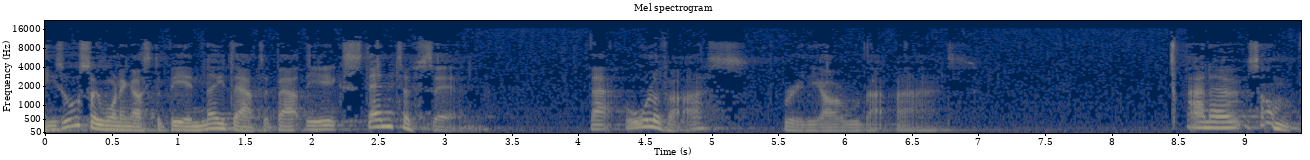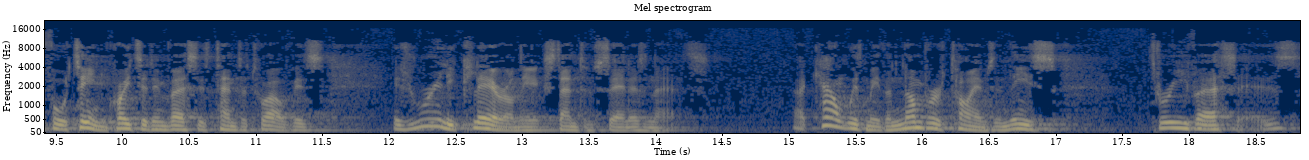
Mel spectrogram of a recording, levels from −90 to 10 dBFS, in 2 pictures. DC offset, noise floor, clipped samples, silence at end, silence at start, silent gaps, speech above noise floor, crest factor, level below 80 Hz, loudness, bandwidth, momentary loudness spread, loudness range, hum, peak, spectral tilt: under 0.1%; -58 dBFS; under 0.1%; 0 s; 0 s; none; 29 dB; 20 dB; -68 dBFS; -30 LUFS; 17 kHz; 17 LU; 8 LU; 50 Hz at -60 dBFS; -10 dBFS; -5.5 dB/octave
